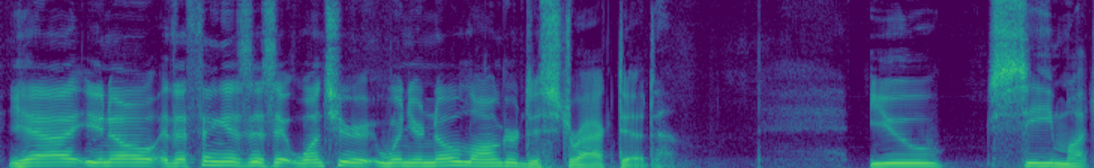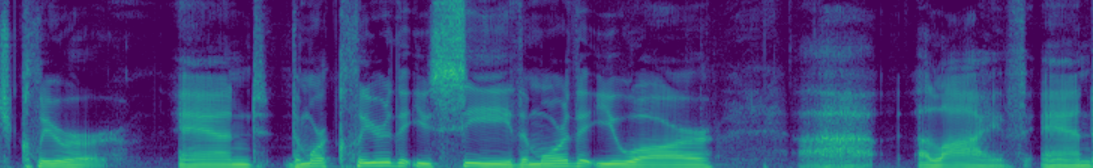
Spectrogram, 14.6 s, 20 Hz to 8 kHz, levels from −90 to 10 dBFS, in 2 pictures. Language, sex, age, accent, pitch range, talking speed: English, male, 40-59, American, 90-110 Hz, 140 wpm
